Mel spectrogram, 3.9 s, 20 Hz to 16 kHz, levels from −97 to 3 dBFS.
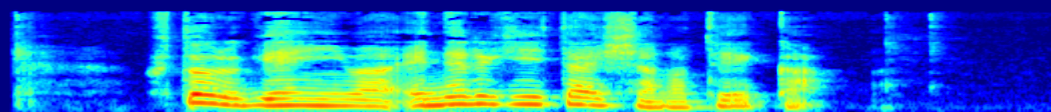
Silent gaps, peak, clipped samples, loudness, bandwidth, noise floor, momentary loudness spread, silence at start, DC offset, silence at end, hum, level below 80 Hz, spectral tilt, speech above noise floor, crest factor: none; -4 dBFS; under 0.1%; -22 LUFS; 11.5 kHz; -58 dBFS; 14 LU; 0.05 s; under 0.1%; 0.9 s; none; -62 dBFS; -6 dB/octave; 36 dB; 20 dB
